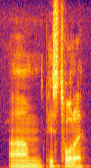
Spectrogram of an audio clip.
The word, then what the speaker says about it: Pistole: pistols in German too, only you pronounce them differently. How do you pronounce it? Pistole. Like almost like Luffy Luffy pronounces pistolo, only with an L instead of an R.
